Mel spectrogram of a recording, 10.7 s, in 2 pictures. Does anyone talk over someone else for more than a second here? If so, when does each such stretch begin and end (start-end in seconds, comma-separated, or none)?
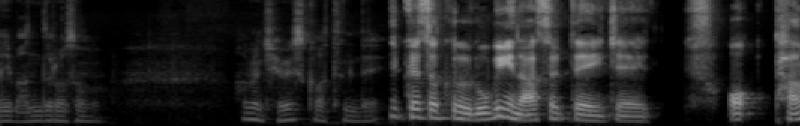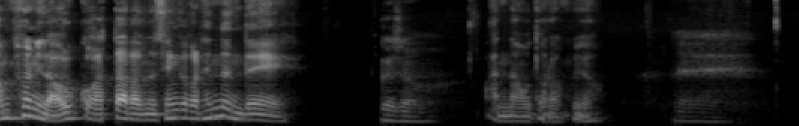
none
